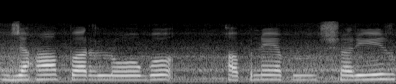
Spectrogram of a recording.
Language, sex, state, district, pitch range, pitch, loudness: Hindi, female, Haryana, Jhajjar, 210-225 Hz, 215 Hz, -16 LUFS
